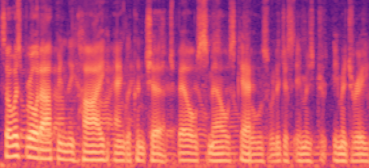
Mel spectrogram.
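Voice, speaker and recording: A man's very deep, low voice in an English accent, at a moderate pace. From England, Newmarket near Cambridge. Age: 50s. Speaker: church community worker. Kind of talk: testimony.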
